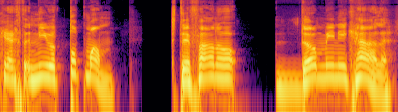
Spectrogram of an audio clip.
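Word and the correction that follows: Domenicali: Zeg ik dat goed? Dom Dominicali. – Dominicali. – Dominicali. Dominicali. Ja.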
